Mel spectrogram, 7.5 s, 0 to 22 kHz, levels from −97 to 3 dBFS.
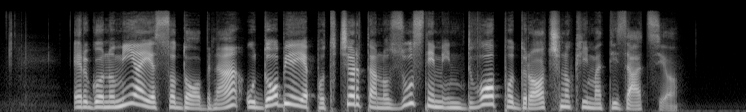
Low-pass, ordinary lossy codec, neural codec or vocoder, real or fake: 14.4 kHz; none; autoencoder, 48 kHz, 32 numbers a frame, DAC-VAE, trained on Japanese speech; fake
